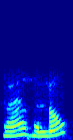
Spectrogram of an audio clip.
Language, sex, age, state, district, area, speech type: Bengali, female, 18-30, West Bengal, Purulia, urban, conversation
